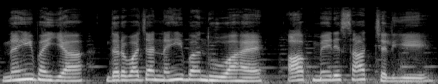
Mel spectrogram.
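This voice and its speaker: A performer plays a young village man in a cartoon moral tale, the earnest youngest brother. He speaks politely and imploringly in a mid-pitched voice over background music. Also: slow, darkish tone, natural voice. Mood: reassuring. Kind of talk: cartoon moral story dialogue.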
